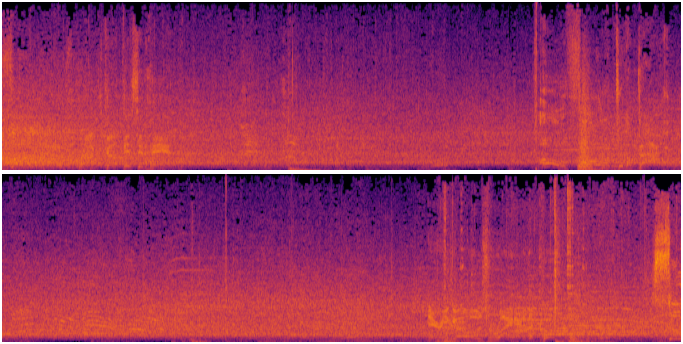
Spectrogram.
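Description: A large crowd cheers and roars throughout in a big echoing arena.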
